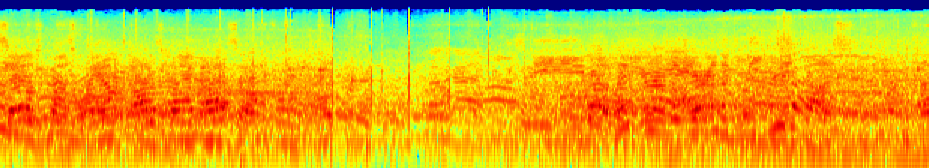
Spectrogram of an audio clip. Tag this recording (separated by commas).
Vehicle, Bus, Speech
